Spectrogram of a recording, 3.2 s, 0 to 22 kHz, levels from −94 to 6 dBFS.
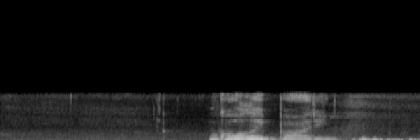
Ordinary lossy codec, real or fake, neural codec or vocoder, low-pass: none; real; none; 7.2 kHz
